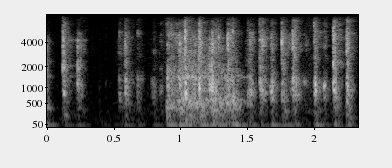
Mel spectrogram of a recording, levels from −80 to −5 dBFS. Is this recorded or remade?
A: recorded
